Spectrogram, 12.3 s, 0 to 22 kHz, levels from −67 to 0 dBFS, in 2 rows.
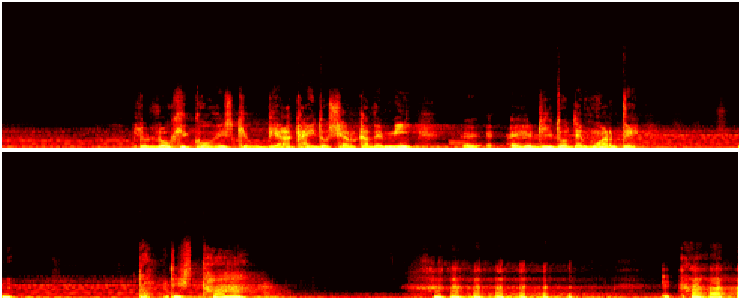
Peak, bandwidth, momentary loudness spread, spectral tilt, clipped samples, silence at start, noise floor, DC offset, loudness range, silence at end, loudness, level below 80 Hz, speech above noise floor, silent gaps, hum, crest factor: -6 dBFS; 8.8 kHz; 21 LU; -6.5 dB/octave; under 0.1%; 0.05 s; -44 dBFS; under 0.1%; 3 LU; 0 s; -18 LUFS; -44 dBFS; 28 dB; none; none; 12 dB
